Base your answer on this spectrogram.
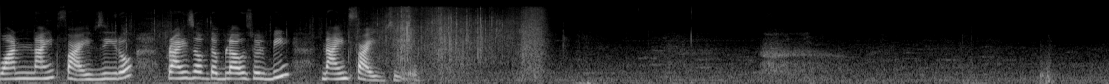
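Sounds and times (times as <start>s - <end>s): faint handling sounds: 0.7s - 6.7s.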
